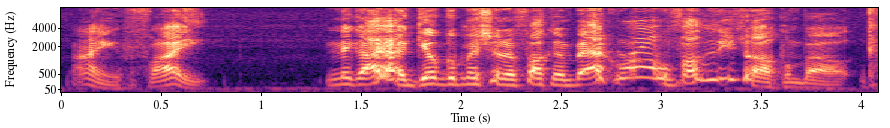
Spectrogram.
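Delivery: mock cocky fighter. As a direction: bark it out like a cocky brawler.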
